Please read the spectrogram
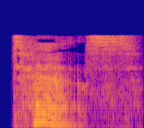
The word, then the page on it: tass: British English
